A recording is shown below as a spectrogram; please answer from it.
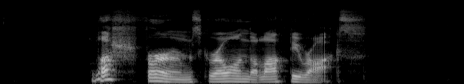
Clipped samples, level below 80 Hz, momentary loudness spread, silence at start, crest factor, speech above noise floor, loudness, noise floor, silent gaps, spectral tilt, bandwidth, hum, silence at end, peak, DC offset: under 0.1%; -70 dBFS; 17 LU; 0.9 s; 22 dB; 55 dB; -25 LUFS; -80 dBFS; none; -5 dB/octave; 14.5 kHz; none; 1 s; -6 dBFS; under 0.1%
